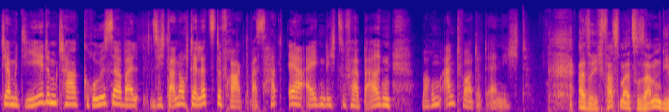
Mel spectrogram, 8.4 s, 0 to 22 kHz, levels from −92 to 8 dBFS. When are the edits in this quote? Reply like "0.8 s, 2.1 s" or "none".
none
